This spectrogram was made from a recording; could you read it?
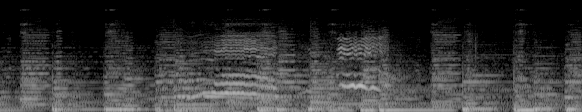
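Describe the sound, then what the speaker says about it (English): A goat bleats in several long wavering calls, close and loud, on a farm in a children's animal sound guessing game, with a low musical backing underneath. "This is a goat. Goat says ma-a-ma."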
